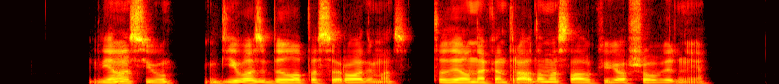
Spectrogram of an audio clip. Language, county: Lithuanian, Šiauliai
